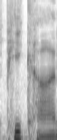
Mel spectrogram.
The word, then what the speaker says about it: pecan: In Texas, pecan is pronounced pecan, not pecan.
